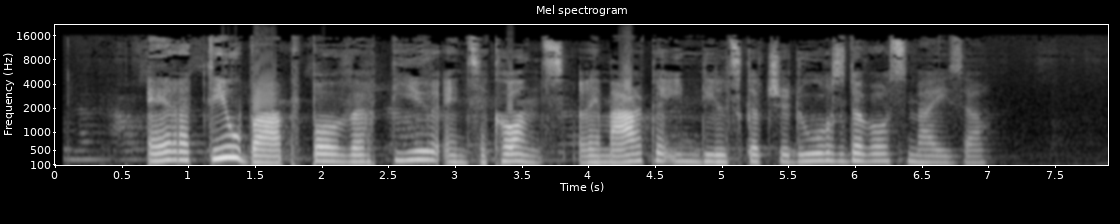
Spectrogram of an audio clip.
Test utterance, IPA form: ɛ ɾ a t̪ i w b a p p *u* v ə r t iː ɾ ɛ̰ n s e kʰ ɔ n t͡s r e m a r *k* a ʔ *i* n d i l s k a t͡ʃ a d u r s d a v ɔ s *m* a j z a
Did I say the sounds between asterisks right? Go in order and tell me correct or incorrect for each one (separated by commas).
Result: incorrect, correct, correct, correct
